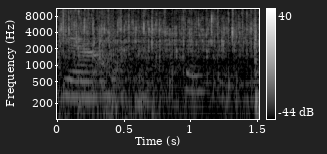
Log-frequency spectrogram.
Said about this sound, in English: So what I'm going to do is I'm going to run some water in here.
